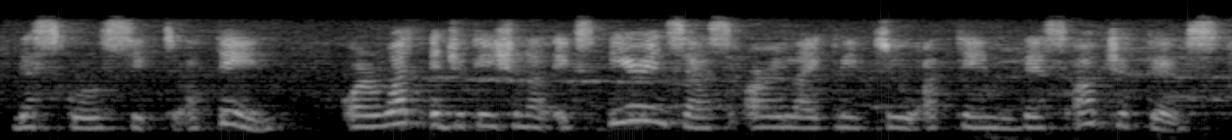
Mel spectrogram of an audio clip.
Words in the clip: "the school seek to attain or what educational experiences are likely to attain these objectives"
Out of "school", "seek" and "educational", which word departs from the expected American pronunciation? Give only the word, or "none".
none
